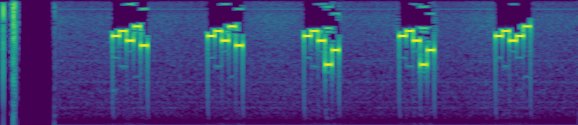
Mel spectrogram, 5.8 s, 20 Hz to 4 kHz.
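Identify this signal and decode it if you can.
Five-tone selective call (ZVEI), heard as quick runs of five tones, tones of about 70 ms. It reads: 89706 89706 89725 89725 89780
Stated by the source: ZVEI five-tone call received by SDR.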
